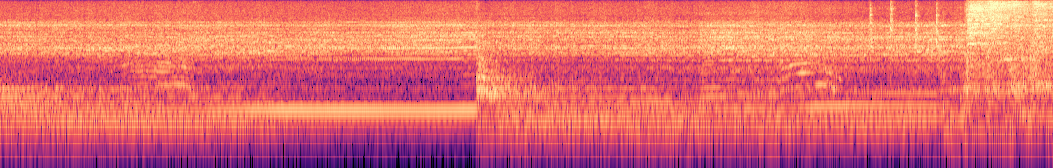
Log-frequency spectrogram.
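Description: Electric guitar holding a sustained chord, changing to a second held chord about five seconds in, with a few bends in pitch. Just before the end the drums and full rock band come in.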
